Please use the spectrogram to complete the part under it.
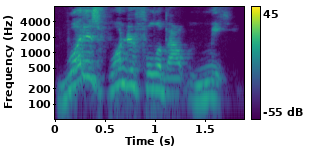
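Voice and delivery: open, curious asking; light, upbeat tone; hopeful self-question. Shown as a demonstration. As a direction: wonder about yourself with confidence. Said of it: "Do you hear the difference in my tone of voice".

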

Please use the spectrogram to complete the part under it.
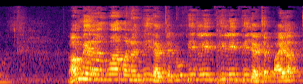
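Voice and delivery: hurried, impatient fast talk then an eager pitch; rushed fast talker. Shown as a demonstration. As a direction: play a boss in a rush to leave. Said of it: "ถ้าเขาเป็นคนพูดเร็ว เราพูดช้ามันจะมีปัญหา". (พูดเร็วรีบร้อน)

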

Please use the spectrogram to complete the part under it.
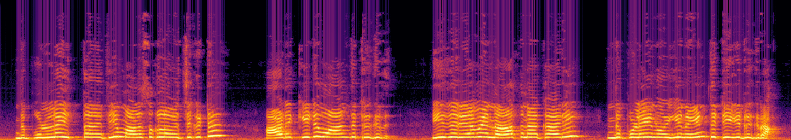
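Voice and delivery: high, loud village aunt complaining bitterly; a fired-up aunt venting about the family; grumbling Muppatha. Acted. Muppatha griping to her sister about Madhu's mother-in-law, loud and high.

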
